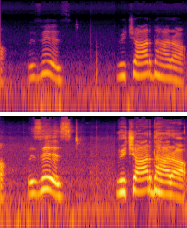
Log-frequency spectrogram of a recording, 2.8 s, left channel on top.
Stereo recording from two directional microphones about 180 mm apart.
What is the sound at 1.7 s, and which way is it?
Speech, 15° right (ahead or behind).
